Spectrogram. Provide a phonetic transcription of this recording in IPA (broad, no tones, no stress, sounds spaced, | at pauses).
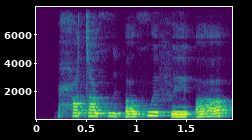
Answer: ħ i tˤ i xʷ i ʔ ʌ xʷ e f e ʔ ʌ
